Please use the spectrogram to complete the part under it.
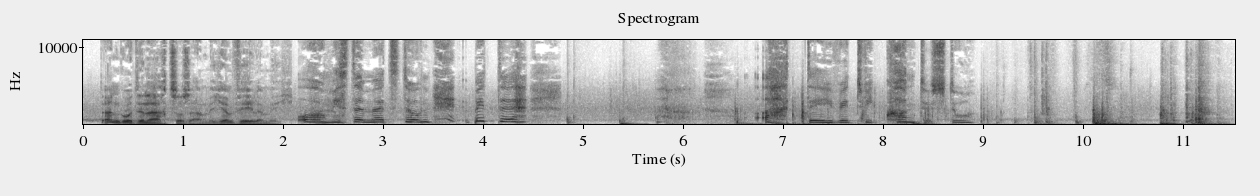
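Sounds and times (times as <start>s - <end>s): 
speech: 0.2s - 5.0s, 6.8s - 9.1s
jolting thud and rattle: 9.5s - 11.5s
bolted door slammed shut hard: 10.1s - 11.5s.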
